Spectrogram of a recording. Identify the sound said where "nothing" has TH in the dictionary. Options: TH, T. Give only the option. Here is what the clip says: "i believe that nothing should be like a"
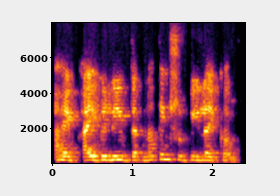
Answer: T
